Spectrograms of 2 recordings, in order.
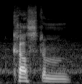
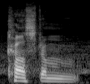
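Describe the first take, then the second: No difference in how they are said.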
